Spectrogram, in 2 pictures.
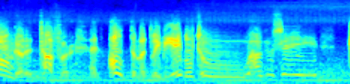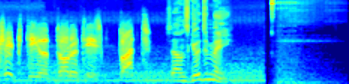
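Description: A rocket engine rumbles steadily.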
